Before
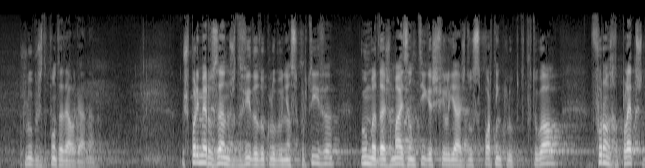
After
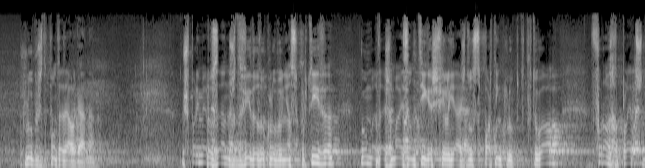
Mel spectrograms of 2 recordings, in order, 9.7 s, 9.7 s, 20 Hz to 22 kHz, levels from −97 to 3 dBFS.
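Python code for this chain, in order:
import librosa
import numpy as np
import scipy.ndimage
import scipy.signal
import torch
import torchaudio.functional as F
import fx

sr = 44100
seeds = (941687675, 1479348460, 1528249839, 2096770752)

y = fx.over_compress(x, sr, threshold_db=-23.0, ratio=-0.5)
y = F.gain(torch.from_numpy(y), 6.5).numpy()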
